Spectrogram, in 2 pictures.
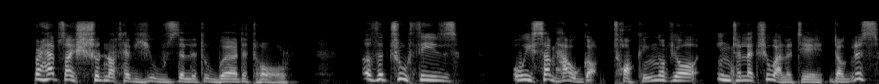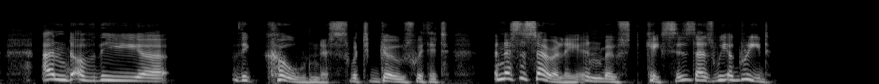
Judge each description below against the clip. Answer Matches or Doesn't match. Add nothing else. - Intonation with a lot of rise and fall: Matches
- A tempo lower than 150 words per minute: Matches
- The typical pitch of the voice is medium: Matches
